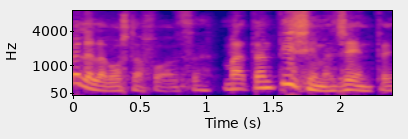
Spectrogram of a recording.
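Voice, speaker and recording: A man's somewhat breathy voice, fairly quick in pace and lively in intonation, over a quiet background. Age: 70s. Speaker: scholar and speaker at a public talk; conference speaker. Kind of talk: public talk with slides; lecture. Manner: halting, many fillers. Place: meeting room. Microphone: handheld.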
